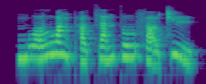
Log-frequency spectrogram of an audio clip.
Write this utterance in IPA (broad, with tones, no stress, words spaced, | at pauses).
mwɔ˧˥lwɑ˥˩ŋpʰɑ˩ʊ̯t͡sa˧˥n t̪o˥ʊ̯fɑ̰˨˩ʊ̯ t͡ɕy˥˩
